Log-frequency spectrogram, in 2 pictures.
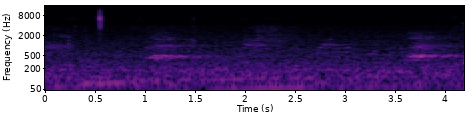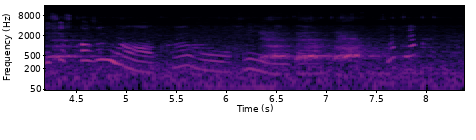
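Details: Pet cat making funny noises while begging for more chicken. Several short, bent, trilled meows and chirps, rising and falling in mid pitch, come in a cluster after the midpoint. A person talks softly over and around them.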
